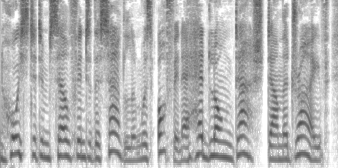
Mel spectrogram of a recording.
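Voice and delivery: ordinary delivery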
